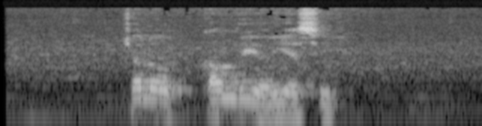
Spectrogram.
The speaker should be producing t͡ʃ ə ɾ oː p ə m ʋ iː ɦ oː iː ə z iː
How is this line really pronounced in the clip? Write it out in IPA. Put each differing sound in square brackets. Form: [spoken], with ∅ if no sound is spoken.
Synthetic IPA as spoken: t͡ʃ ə [l] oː [k] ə m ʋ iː ɦ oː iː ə [s] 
